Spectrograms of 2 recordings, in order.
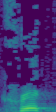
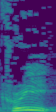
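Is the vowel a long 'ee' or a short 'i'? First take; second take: short i; long ee. First: The vowel is a short 'i' sound. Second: The vowel is a long 'ee' sound. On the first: "it's a crick to me" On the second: "Some of you said creek"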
